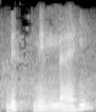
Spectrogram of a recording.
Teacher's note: سكن السين مع الهمس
